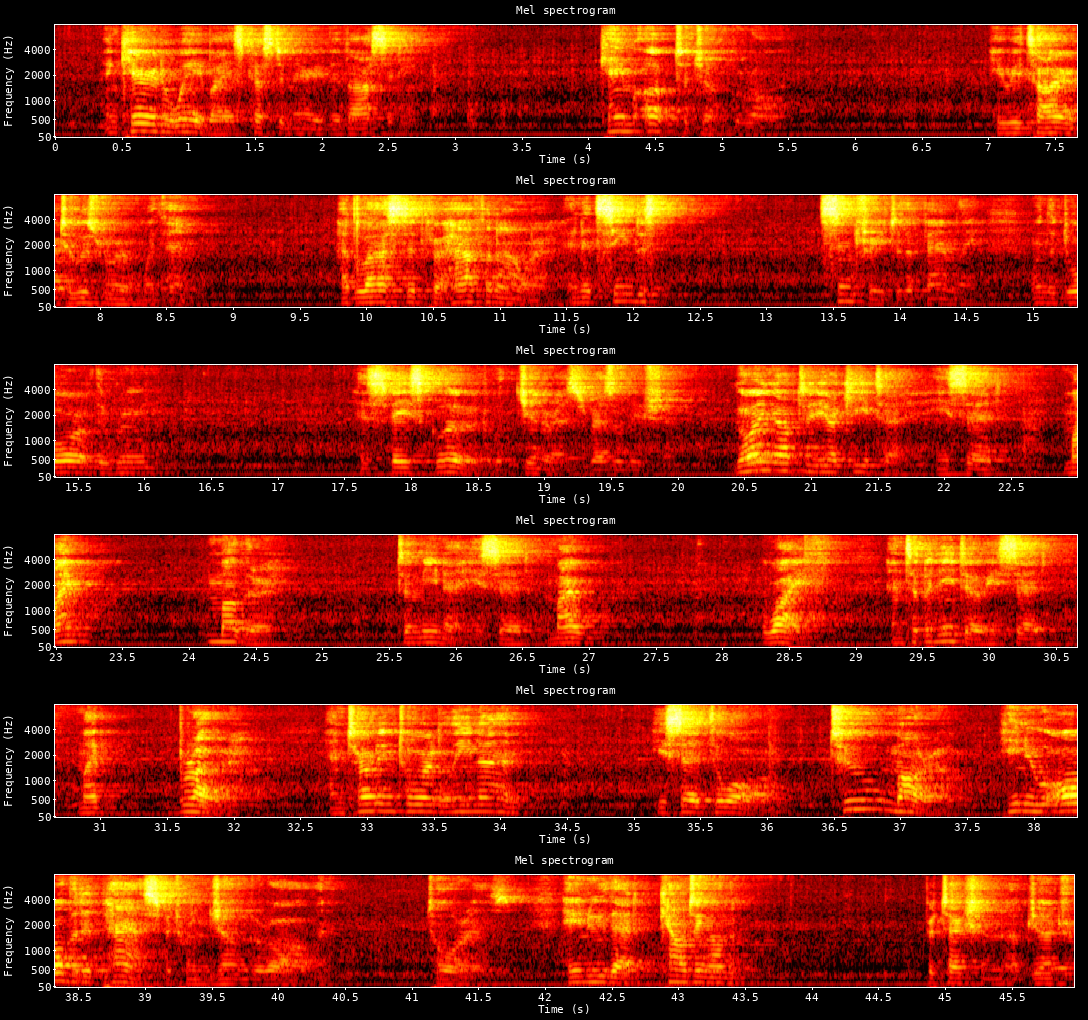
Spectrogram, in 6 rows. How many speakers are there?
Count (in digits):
1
